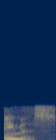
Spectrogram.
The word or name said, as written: Amos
